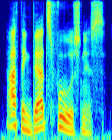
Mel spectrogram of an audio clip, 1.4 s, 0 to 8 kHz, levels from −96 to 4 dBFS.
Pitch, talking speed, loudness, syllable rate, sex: 145 Hz, 170 wpm, -22 LUFS, 5.2 syllables/s, male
